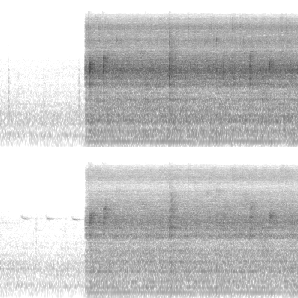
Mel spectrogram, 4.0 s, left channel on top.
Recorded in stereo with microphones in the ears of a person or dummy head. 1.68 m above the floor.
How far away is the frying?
About 1.4 m.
